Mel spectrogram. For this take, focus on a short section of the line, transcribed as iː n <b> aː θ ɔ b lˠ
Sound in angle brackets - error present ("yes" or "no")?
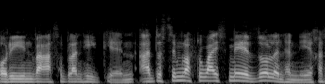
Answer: yes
